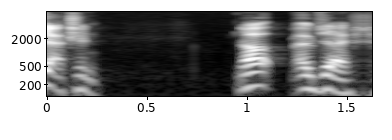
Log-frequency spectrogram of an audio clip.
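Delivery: put-on eager voice. Imitating a young lawyer objecting in court: imitating a spunky, alert lawyer. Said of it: "She's very spunky... You can hear it in her voice".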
